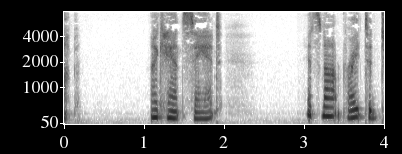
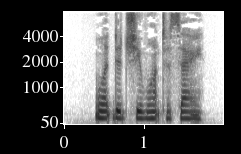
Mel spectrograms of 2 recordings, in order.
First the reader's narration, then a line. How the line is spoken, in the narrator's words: Katie asks, her voice flat on the line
